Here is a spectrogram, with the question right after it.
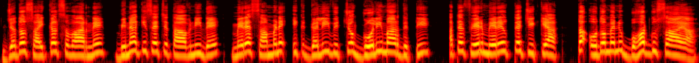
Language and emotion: Punjabi, angry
